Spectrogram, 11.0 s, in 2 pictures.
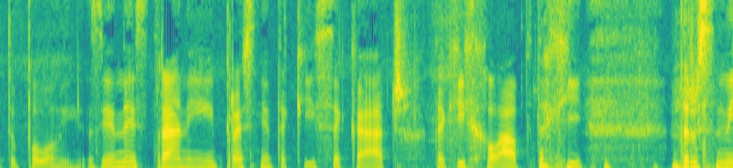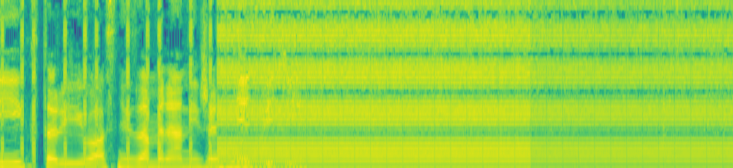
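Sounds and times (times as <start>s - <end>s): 
speech: 0.0s - 8.0s
telephone ringing: 6.8s - 10.9s.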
